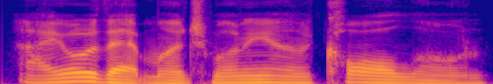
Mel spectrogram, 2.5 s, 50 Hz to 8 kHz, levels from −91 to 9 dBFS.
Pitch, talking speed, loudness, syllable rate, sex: 110 Hz, 220 wpm, -16 LUFS, 4.4 syllables/s, male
